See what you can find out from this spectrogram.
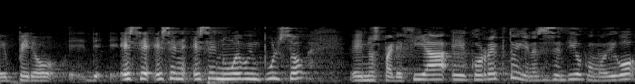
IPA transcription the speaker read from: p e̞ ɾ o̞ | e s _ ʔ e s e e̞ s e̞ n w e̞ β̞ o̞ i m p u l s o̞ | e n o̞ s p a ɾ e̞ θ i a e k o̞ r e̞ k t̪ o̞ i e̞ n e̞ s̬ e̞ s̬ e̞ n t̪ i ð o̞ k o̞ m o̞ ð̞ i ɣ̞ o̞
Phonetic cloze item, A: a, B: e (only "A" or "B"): B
